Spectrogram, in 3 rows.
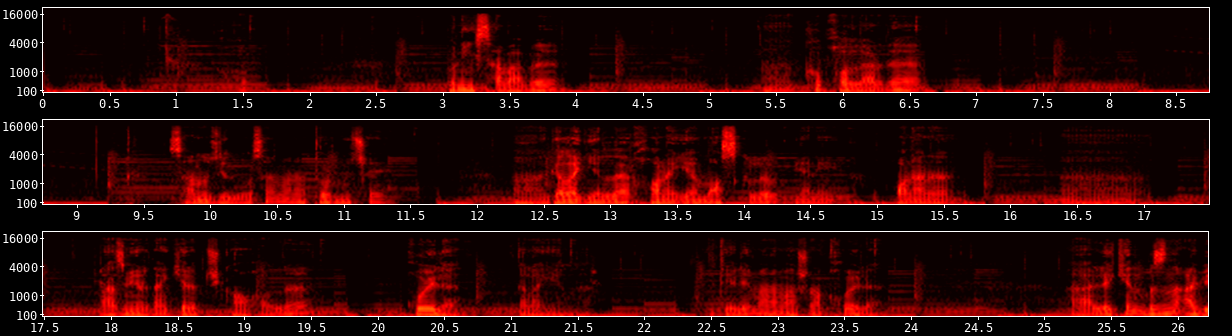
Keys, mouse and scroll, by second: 0.7 scroll, 2.2-2.6 scroll, 3.3 click, 5.3 scroll, 6.5 scroll, 11.3 scroll, 11.5 click, 13.8 click, 15.2 click, 17.6 click, 19.5 click, 21.4 click, 22.5 click, 23.6 click, 25.5 click.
